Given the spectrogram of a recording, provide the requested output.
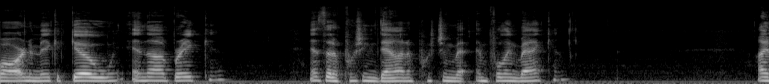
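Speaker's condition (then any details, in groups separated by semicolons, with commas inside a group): Cerebral palsy; Ilizarov operation; speaks fast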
